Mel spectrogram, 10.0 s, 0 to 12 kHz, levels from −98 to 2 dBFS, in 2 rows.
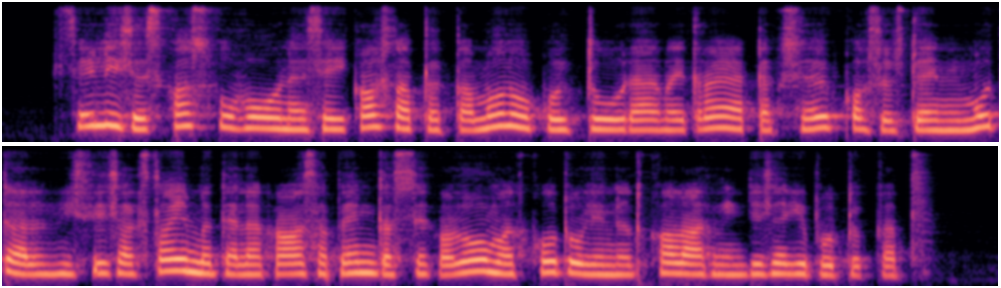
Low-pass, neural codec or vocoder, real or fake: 10.8 kHz; codec, 44.1 kHz, 1.7 kbps, Pupu-Codec; fake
